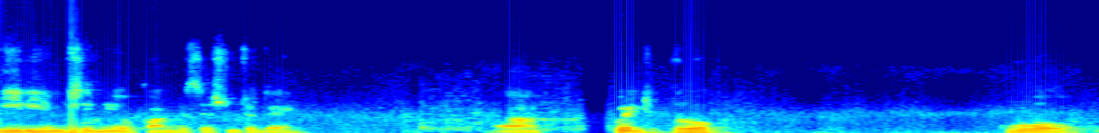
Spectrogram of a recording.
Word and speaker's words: quid pro quo: Quid pro quo. I have a hard time pronouncing this word. Right, Uh, it is quid pro quo.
